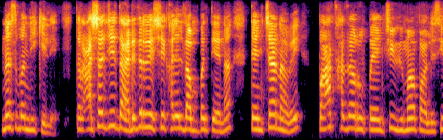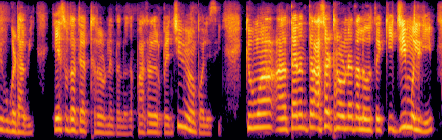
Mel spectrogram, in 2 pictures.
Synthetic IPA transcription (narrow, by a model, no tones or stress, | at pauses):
nəsbənd̪ʱiːkelet̪əɾəɕad͡ʑid̪aɾit̪̬ɾəɾeɕekʰaliːld̪ampənt̪jenat̪jaɲt͡ɕjanaʋe | pat͡shəd͡zaɾːupjaɲt͡ɕiːʋimapɔlisiːuɡʱɽ̤aʋiːhesud̪ʱːat̪jaʈʰəɾəʋɳjat̪aləɦot̪əpat͡sɦəd͡zaɾupjaɲt͡ɕiːʋimapɔlisiːkĩw̃ʋat̪janənt̪əɾəsəːʈʰəɾəʋɳjat̪̬aləɦot̪əkiːd͡ʑiːmulɡiː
